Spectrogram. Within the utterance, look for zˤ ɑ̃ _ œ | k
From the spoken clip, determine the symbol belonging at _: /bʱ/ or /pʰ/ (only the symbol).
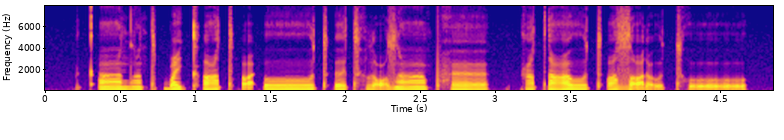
pʰ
